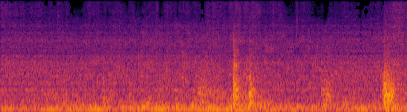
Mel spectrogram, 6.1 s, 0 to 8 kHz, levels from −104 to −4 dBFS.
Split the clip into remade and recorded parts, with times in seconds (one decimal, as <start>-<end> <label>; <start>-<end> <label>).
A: 0.0-1.1 recorded; 1.1-2.9 remade; 2.9-3.3 recorded; 3.3-5.0 remade; 5.0-6.1 recorded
